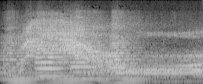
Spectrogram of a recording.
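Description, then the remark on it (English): A giant cat screeches in one long, loud, harmonic yowl that wavers in pitch and rasps throughout, with no talking over it. “We hear a giant cat screeching and we see a giant shadow of a little cat on a wall.”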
